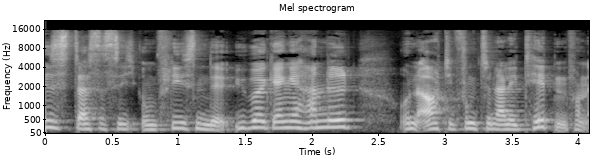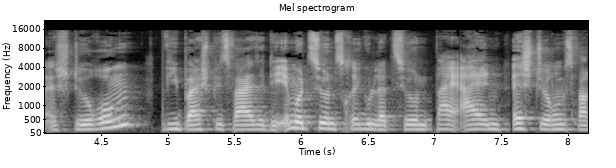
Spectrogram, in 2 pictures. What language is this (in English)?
German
